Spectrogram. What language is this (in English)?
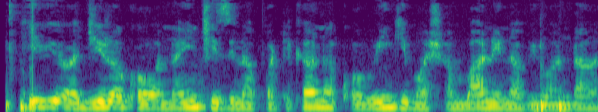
Swahili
